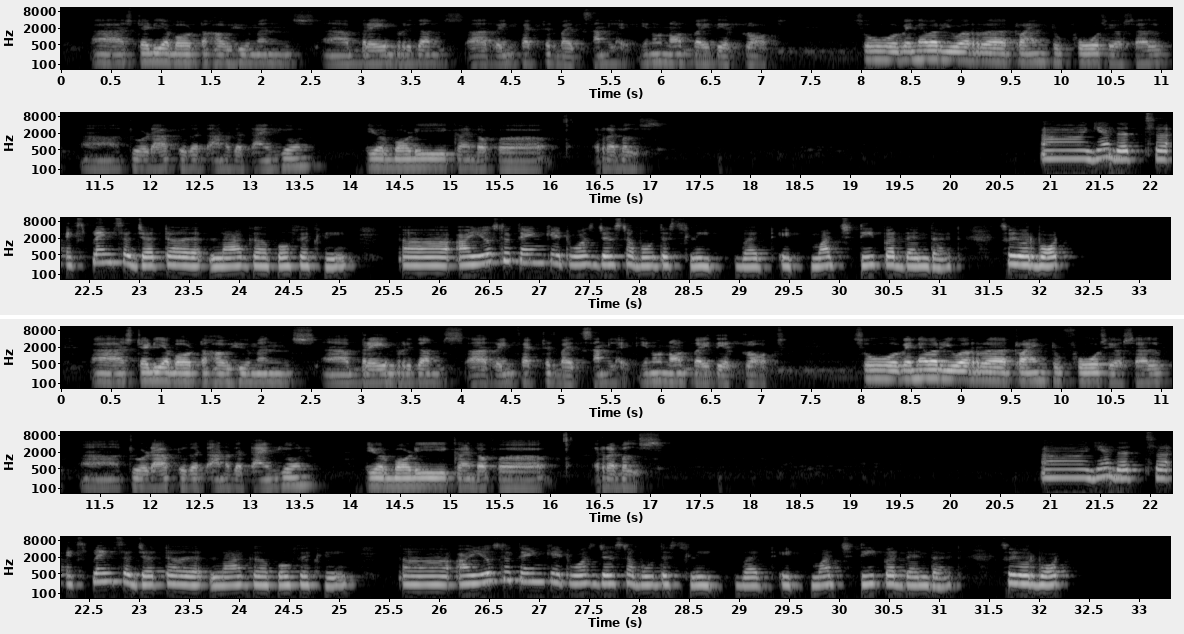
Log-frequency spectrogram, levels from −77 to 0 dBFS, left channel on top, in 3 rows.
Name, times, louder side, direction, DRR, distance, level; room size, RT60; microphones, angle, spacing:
voice 1, 0.3-7.2 7.9-11.0 11.3-13.6 14.2-17.1, right 4 dB, 60° right, 0.9 m, -32 dB
voice 2, 20.9-25.1 25.6-32.2, left 2 dB, 55° left, 1.2 m, -30 dB
19.5 x 15.0 x 2.3 m
head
